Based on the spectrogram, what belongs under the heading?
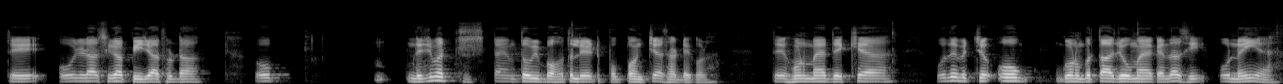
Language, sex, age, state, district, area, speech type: Punjabi, male, 45-60, Punjab, Fatehgarh Sahib, rural, spontaneous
